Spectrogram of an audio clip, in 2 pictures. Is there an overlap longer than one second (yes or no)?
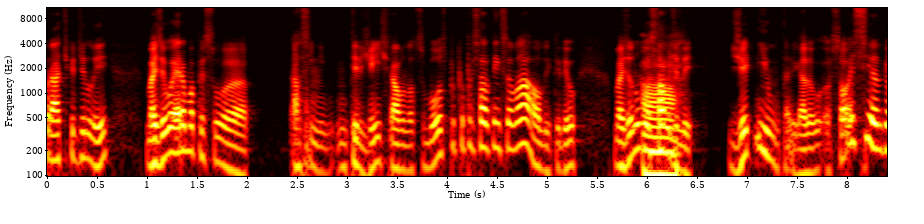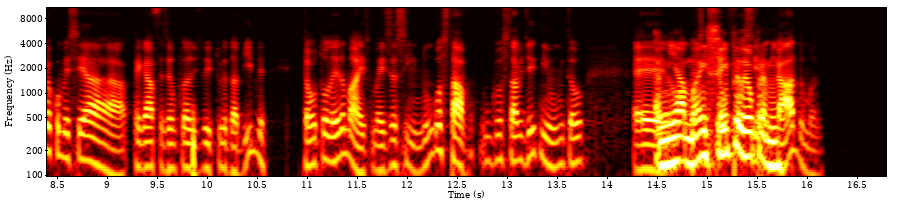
yes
